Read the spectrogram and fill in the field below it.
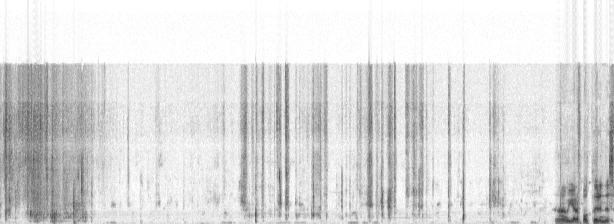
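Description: A cardboard box clicks and knocks as cards are handled.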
